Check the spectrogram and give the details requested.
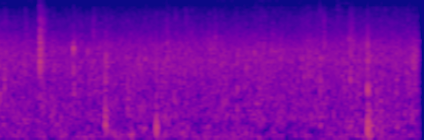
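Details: Steady rain patters on a surface with scattered louder drops and no animal sound.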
